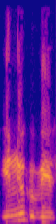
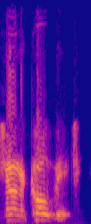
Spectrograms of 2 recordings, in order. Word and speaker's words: Yanukovych: Yanukovych is not pronounced Yanukovych. It's Yanukovych.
